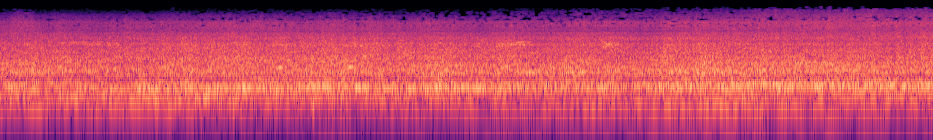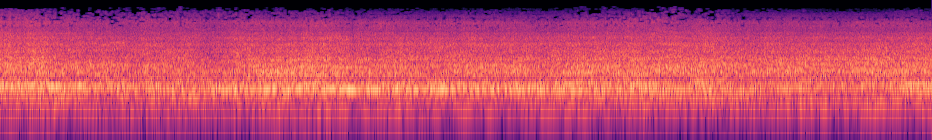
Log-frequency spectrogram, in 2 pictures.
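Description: Race car engines roar loudly as the cars speed around a dirt track.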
